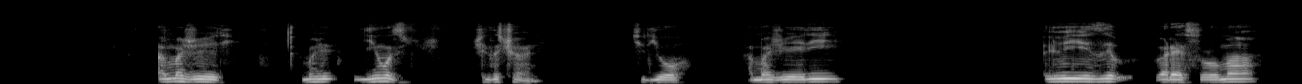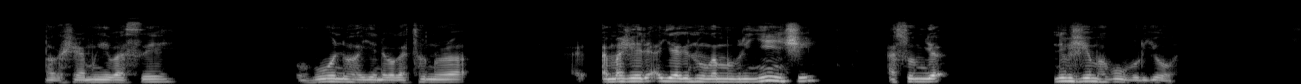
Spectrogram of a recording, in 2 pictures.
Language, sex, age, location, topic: Kinyarwanda, male, 50+, Musanze, agriculture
